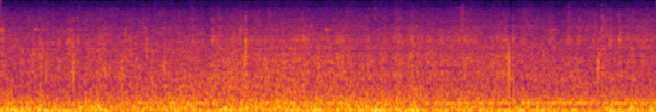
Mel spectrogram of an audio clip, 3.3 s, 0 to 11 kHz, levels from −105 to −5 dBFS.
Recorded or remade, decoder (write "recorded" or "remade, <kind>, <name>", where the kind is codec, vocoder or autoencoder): remade, vocoder, Vocos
